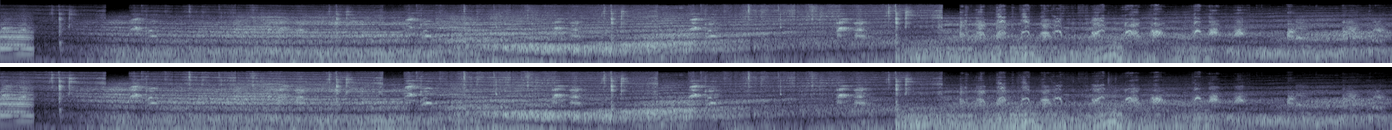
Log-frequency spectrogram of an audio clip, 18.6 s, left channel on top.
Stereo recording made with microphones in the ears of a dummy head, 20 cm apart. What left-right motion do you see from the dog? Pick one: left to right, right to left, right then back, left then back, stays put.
right to left.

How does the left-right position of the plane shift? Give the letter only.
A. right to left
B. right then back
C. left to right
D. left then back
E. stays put
A.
